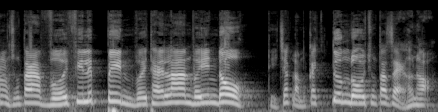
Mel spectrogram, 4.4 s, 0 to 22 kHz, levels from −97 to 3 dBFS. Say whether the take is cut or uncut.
cut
